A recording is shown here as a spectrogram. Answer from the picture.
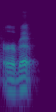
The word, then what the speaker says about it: Urbit: So tell me about, is it Urbit? Is that how you say it? – Yeah, Urbit.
